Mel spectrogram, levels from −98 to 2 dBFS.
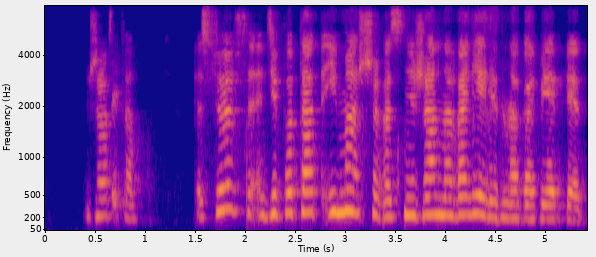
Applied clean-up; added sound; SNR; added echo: neural mask model DeepFilterNet 3.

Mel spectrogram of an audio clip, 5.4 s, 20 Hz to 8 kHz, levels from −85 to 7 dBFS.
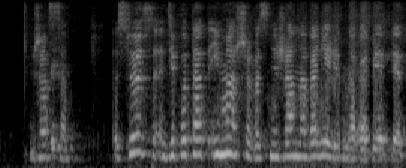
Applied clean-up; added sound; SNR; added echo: neural separator model SepFormer DNS4.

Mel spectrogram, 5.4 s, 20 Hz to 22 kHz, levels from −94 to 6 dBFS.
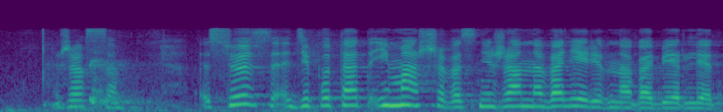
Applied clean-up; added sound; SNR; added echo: none; none; none; none.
